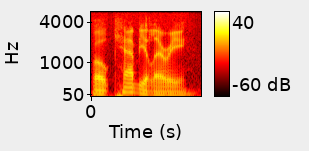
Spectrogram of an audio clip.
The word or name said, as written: vocabulary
